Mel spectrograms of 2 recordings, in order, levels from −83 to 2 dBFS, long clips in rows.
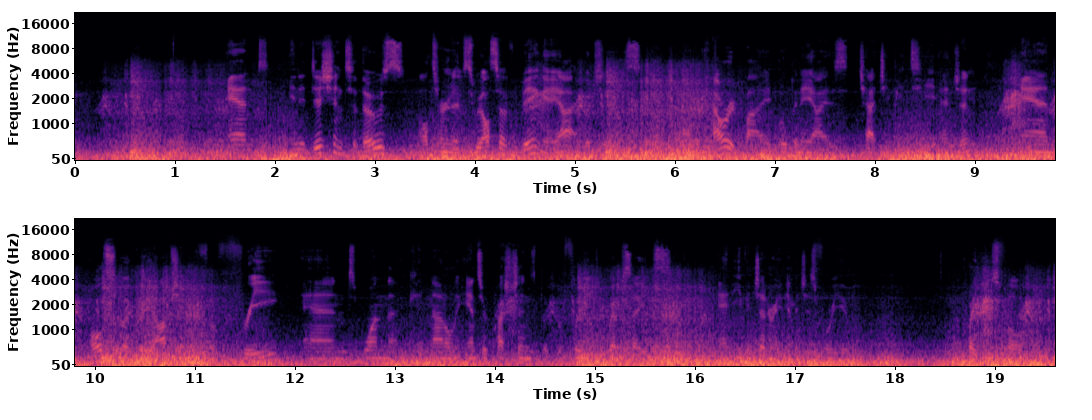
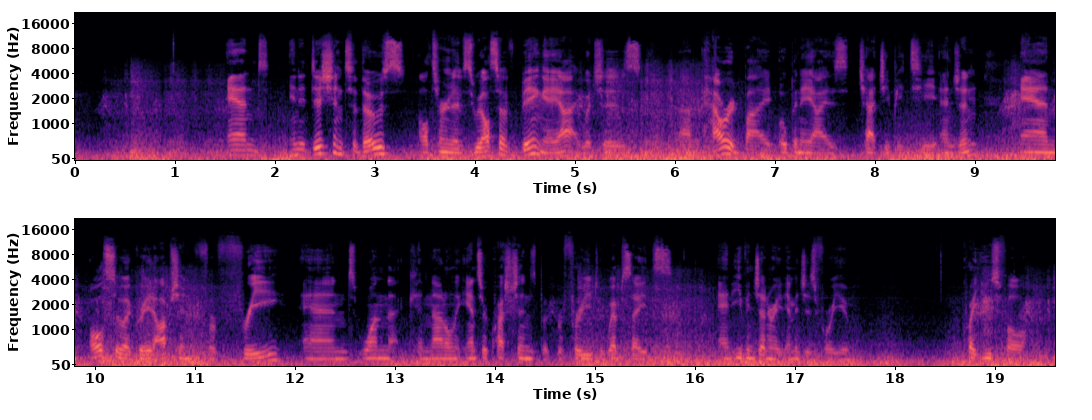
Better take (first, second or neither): second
